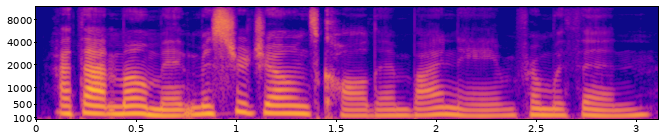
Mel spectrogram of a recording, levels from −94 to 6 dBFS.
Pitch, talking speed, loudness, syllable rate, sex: 195 Hz, 210 wpm, -18 LUFS, 5.2 syllables/s, female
